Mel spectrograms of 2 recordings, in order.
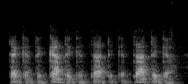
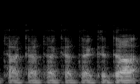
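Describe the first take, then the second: First: Quick "taka" run with a beat on every third syllable; double-tongue "taka" stressed as triplets; accented triplets. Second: Quick, even "taka" in pairs; unaccented rattle of "taka" syllables; double tongue pattern. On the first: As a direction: regroup "taka" into threes by accent. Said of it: "accent the triplet". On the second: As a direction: run "taka" evenly, ending on "ta". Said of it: "take a double tongue pattern". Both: Shown as a demonstration.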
